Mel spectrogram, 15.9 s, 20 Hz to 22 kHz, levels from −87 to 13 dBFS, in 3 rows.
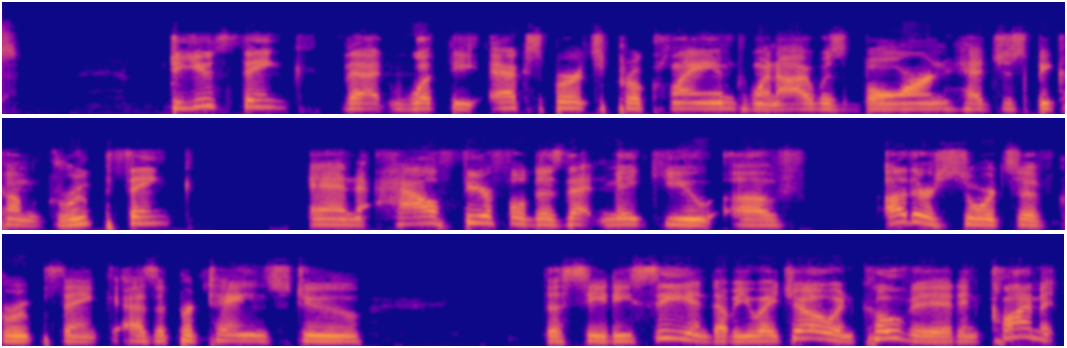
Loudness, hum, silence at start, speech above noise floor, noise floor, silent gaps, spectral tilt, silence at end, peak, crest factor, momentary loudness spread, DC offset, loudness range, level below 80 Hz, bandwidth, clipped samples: -19 LUFS; none; 0 s; 50 dB; -69 dBFS; 0.28-0.34 s, 6.42-6.46 s, 6.52-6.62 s, 6.74-6.83 s, 9.59-9.68 s, 13.06-13.14 s; -3.5 dB/octave; 0.05 s; 0 dBFS; 20 dB; 6 LU; under 0.1%; 2 LU; -60 dBFS; 8.8 kHz; under 0.1%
